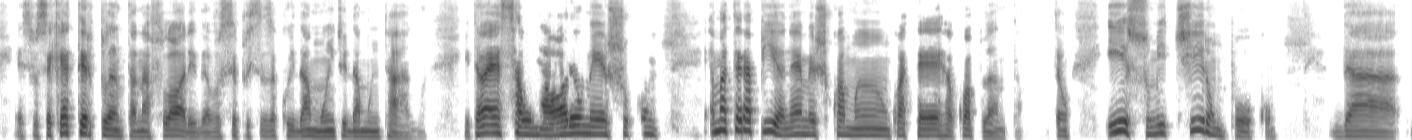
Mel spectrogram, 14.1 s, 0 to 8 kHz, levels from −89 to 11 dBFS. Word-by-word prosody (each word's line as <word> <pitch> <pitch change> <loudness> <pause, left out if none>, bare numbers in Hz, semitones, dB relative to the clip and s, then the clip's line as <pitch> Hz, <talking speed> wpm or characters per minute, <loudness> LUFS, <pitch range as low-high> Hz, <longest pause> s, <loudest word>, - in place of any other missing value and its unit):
eh, - - -13
se - - -14
você - - -2
quer 175 0 +4
ter 170 -1 +5
planta 115 -6 0
na 100 0 -4
Flórida, 105 -7 0
você 95 0 -8
precisa 110 0 -11
cuidar 115 +2 -4
muito 110 0 -2
e - - -3
dar 105 - -2
muita 100 -2 -5
água. 80 0 -11 0.4
Então, 155 +3 +3
é 170 0 +9
essa 165 -2 +3
1 135 -4 +3
hora 140 +5 +7
eu 170 0 +6
mexo 150 -1 -1
com 155 -2 -8 0.5
é - - -4
uma 220 +3 +5
terapia, 215 - +3
né, 145 +3 +1
mexo 145 -2 -4
com - - -6
a - - -1
mão, 130 -1 -3
com 135 - -2
a 130 - -1
terra, 125 -3 +1
com 130 - -3
a - - -2
planta. 90 -6 -11 0.3
Então, - - -7 0.4
isso 190 -4 +2
me 170 +3 -2
tira 215 +6 -2
um 130 -5 -7
pouco 100 -1 -9 0.5
da 105 -1 -3
125 Hz, 190 wpm, -24 LUFS, 105-155 Hz, 0.5 s, é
